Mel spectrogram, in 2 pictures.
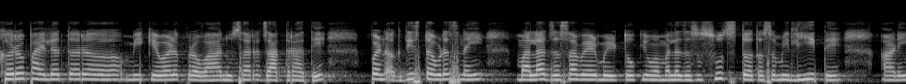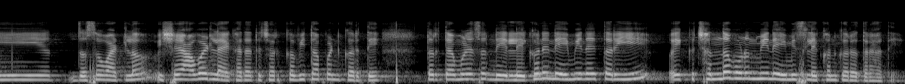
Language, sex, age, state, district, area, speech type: Marathi, female, 45-60, Maharashtra, Buldhana, rural, spontaneous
